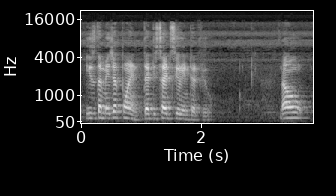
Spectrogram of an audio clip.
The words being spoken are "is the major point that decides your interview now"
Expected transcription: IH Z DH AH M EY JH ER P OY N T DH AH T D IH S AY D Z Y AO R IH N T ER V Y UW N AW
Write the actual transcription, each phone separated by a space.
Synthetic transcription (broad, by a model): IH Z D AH M EY JH ER P OY N T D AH T D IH S AY D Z Y AO R IH N T ER V Y UW N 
